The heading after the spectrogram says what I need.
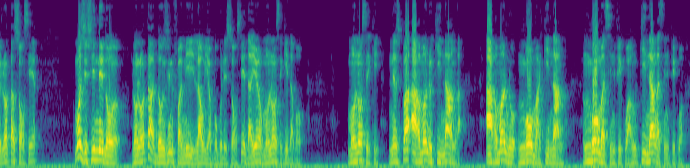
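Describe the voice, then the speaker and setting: With a medium-pitched, expressive voice at a moderate pace, a man from Africa delivers a fervent sermon to his fellow believers. He hammers home key phrases through repetition and leans on rhetorical questions for emphasis.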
